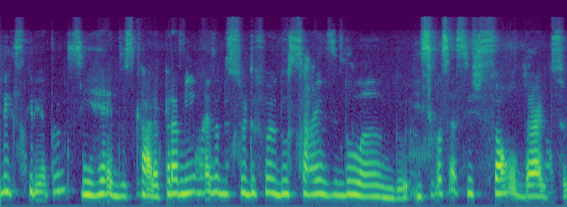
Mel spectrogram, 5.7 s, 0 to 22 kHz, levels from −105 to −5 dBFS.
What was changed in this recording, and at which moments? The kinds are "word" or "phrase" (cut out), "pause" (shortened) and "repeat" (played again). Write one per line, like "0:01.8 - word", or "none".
none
